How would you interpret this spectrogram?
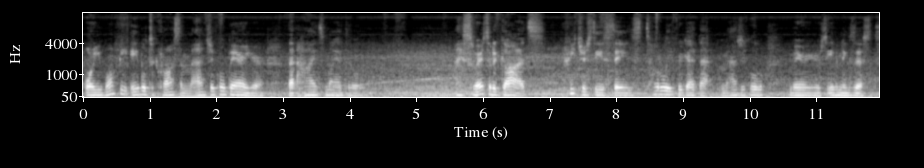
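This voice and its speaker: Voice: mid-range voice, background noise, natural voice. A performer in an ASMR roleplay voicing an ancient, reclusive shapeshifter, haughty and awkward, with formal, archaic phrasing. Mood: impatient, grudging. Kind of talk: ASMR roleplay, scripted one-sided dialogue.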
